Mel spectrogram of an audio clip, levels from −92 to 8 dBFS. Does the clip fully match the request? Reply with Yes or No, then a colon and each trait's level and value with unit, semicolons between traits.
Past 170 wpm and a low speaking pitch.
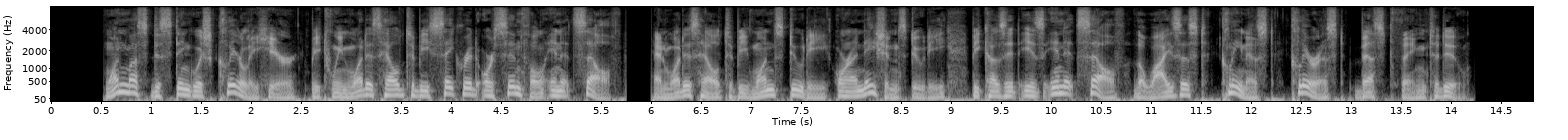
No: average, 165 wpm; low, 110 Hz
